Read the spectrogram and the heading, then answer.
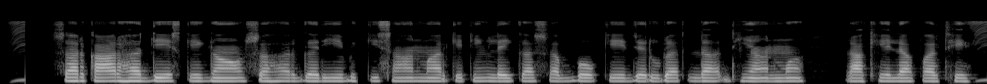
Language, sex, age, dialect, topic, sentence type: Chhattisgarhi, male, 41-45, Western/Budati/Khatahi, banking, statement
